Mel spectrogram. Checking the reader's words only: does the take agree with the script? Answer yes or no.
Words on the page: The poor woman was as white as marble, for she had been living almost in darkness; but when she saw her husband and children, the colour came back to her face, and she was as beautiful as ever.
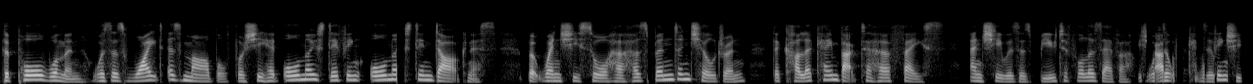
no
